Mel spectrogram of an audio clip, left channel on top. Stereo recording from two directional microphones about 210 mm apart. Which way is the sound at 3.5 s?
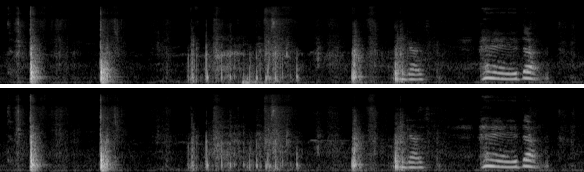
Centre (ahead or behind).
